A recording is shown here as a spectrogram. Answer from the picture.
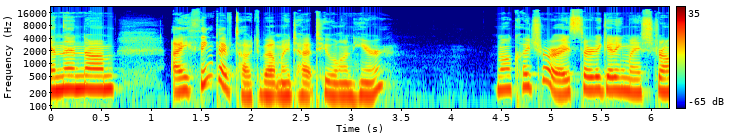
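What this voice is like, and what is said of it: Usual voice. Nothing is said of it.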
